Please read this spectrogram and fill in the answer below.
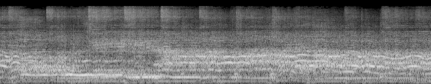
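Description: Live rock band playing a Hindi Bollywood song through the PA: a male vocalist sings long, held notes over drums with regular cymbal strokes, guitars, bass and keyboard.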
